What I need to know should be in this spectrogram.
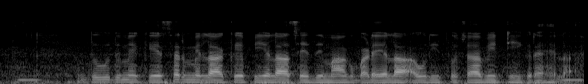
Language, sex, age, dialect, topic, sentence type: Bhojpuri, male, 31-35, Northern, agriculture, statement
